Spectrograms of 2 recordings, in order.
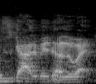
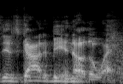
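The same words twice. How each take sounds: First: Gruff dad voice. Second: Low, quick, quiet criminal dad; gruff dad voice. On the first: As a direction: lower and quieter, a murmured offer. Dad repeats the plea. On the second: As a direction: growl it like a shady dealer. Dad pleading with principal. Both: Retold or imitated.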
